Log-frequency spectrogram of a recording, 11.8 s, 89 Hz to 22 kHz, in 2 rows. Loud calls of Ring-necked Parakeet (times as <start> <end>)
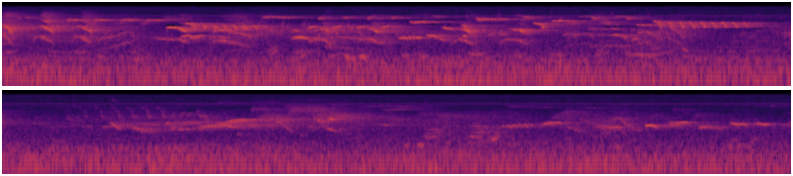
0.0 5.9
